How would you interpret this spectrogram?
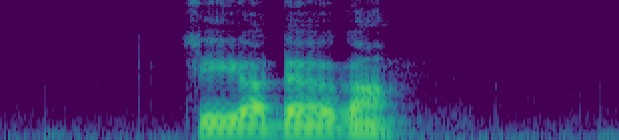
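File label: "tsiyadvga", Cherokee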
